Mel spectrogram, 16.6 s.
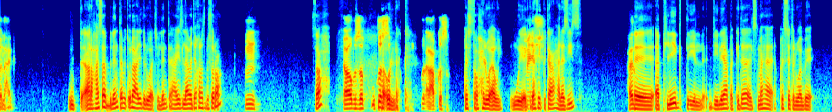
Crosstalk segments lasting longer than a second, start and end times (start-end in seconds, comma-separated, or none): none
